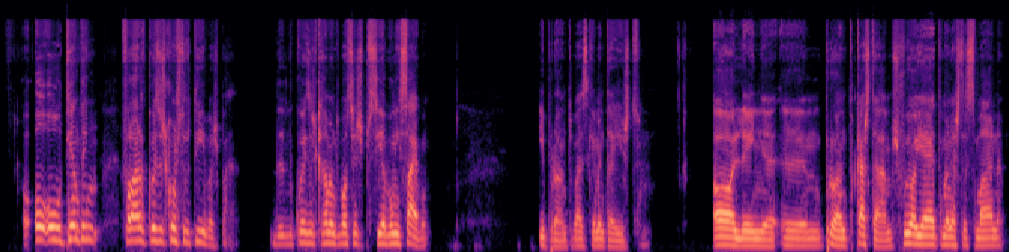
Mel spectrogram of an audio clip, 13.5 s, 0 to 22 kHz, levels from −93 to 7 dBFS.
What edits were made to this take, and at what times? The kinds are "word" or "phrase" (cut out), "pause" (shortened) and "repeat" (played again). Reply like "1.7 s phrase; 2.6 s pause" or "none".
none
